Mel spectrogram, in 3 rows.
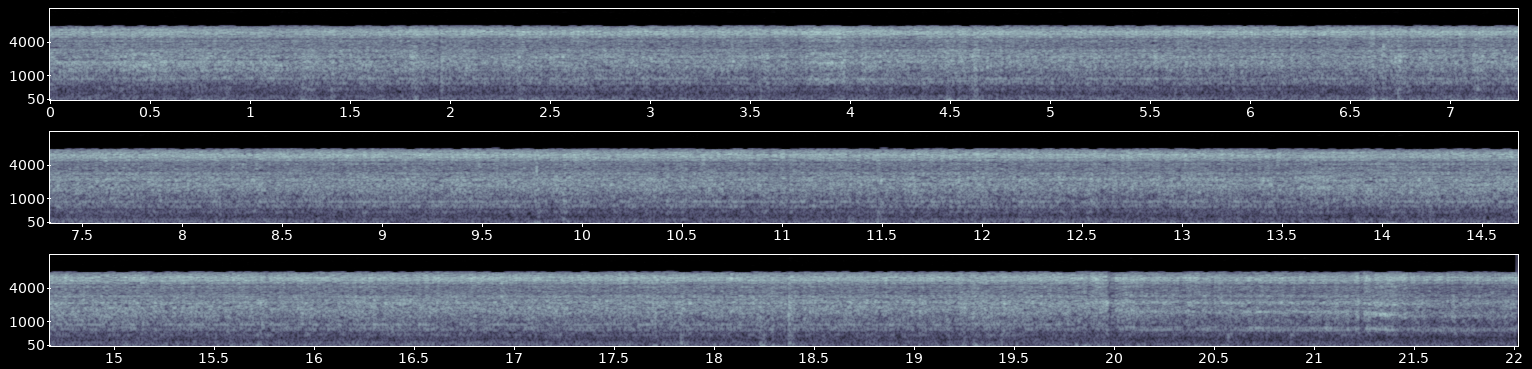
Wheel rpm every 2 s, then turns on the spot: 230, 230, 230, 230, 230, 240, 230, 230, 230, 230, 200.
none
